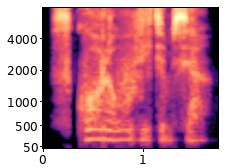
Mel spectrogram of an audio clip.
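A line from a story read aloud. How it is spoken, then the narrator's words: Whisper. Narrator (Russian): прошептала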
